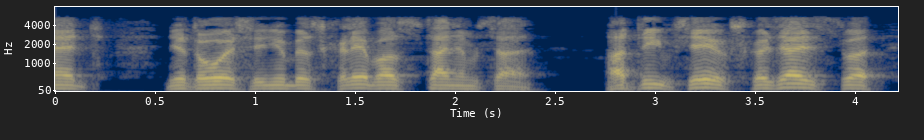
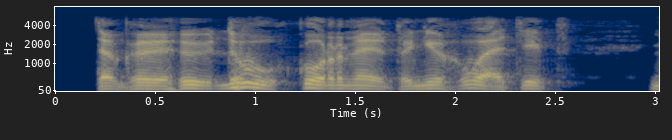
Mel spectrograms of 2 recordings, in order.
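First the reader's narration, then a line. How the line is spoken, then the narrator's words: Husband bursting into laughter. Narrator (Russian): не выдержав, рассмеялся муж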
